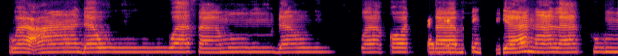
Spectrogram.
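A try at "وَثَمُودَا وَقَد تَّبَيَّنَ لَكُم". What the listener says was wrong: Saja itu pendek. Wa samuda wa qad tabayyana lakum. Danya pendek. Bukan, itu alifnya tandanya buletin. dianggap tidak ada.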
